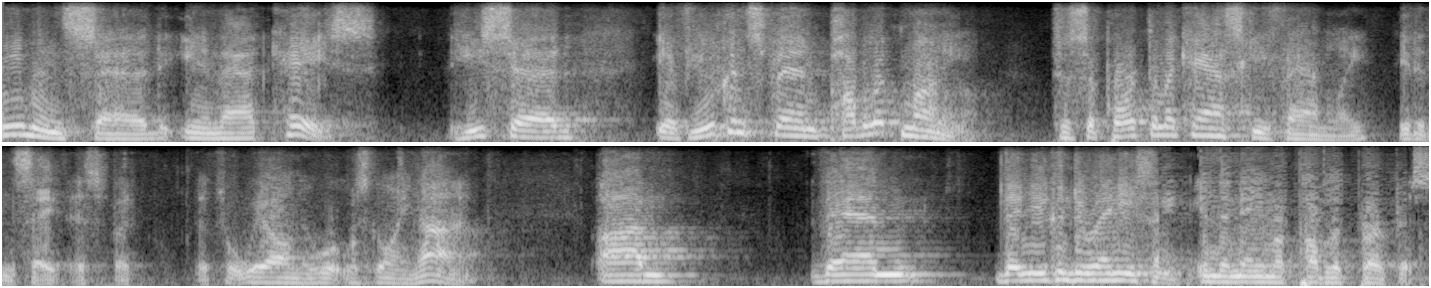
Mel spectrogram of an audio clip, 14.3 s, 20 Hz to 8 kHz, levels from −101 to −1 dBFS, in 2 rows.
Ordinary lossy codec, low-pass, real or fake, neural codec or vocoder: Opus, 16 kbps; 7.2 kHz; real; none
